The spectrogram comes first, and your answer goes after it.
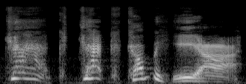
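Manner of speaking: high, slow calling shout. A narrator's reading. Peter shouting for Jack to come, high and slow. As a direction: call the cat across. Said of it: "shouted Peter".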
